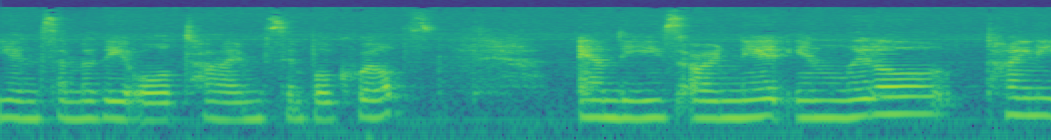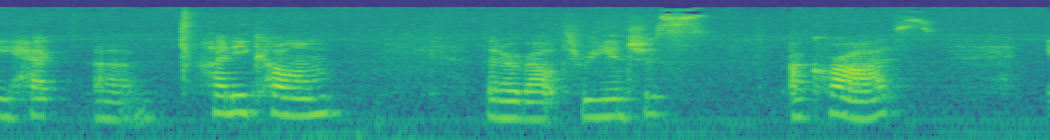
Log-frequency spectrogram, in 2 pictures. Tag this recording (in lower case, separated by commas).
speech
